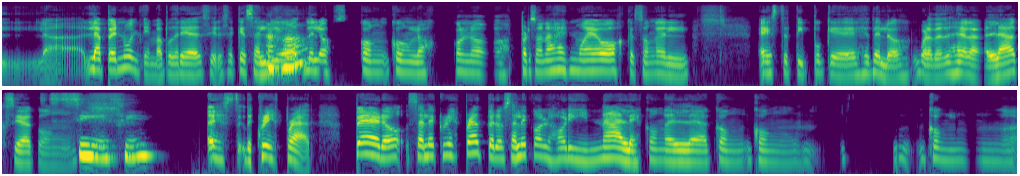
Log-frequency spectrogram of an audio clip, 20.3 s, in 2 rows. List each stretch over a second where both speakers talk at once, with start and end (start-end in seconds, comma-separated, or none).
none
